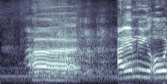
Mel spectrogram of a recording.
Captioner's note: audience laughs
